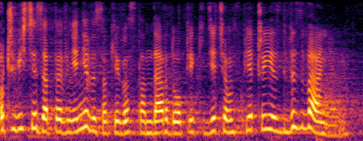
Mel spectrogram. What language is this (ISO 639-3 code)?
pol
